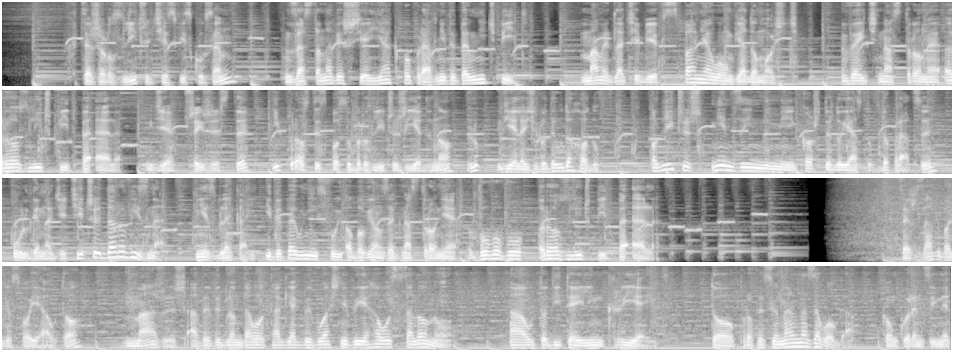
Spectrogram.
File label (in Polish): Lektor; Studio Nonagram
